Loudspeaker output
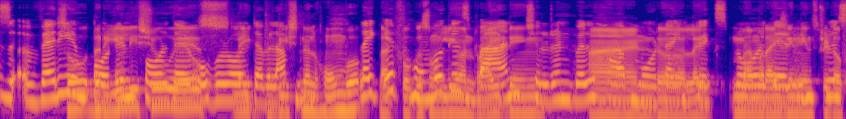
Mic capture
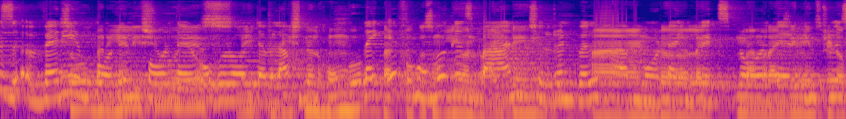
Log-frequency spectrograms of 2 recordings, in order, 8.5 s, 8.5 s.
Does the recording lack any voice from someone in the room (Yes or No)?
Yes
